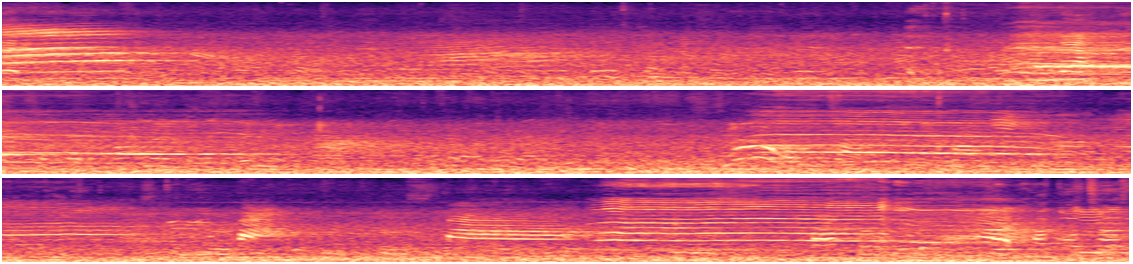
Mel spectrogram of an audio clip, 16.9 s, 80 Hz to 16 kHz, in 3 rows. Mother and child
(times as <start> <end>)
4.5 7.6, 9.2 12.8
